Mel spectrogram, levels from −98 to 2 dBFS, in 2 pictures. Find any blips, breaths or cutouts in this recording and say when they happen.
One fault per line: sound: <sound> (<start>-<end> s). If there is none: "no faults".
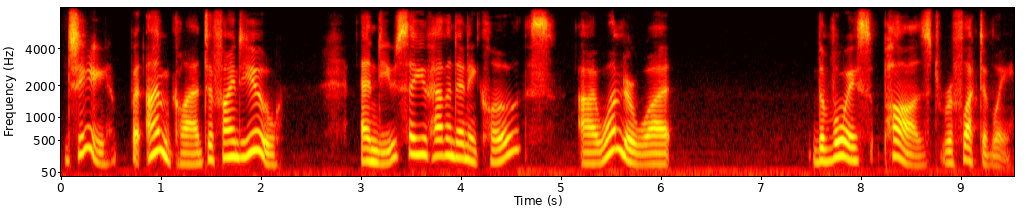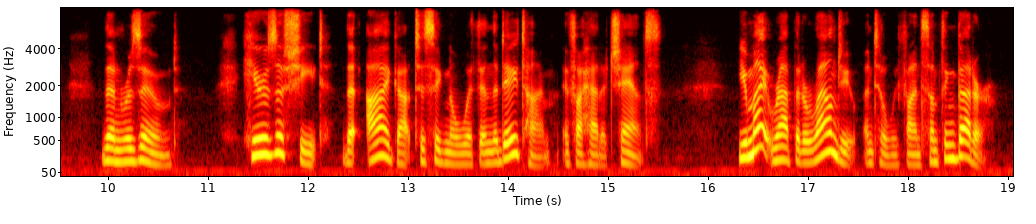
no faults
